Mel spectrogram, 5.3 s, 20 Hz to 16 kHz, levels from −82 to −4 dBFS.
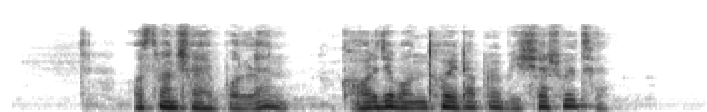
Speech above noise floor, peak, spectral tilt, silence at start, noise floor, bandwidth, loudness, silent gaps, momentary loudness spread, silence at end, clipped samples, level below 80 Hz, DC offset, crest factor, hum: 50 dB; 0 dBFS; -5.5 dB/octave; 0.6 s; -71 dBFS; 7.6 kHz; -21 LUFS; none; 24 LU; 0.75 s; under 0.1%; -54 dBFS; under 0.1%; 22 dB; none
